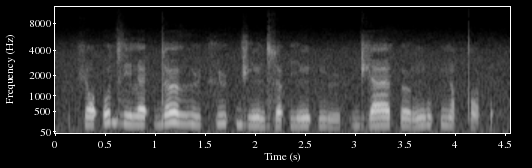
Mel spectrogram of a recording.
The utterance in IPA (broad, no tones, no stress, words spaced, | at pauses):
t͡ʃɔʔod͡zilɛʔ dœɣʉ t͡ʃʉʔd͡ʒĩd͡zœʔ jĩʔmʉ | d͡ʒæθɵ ŋuʔmĩʔtˤõʔ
